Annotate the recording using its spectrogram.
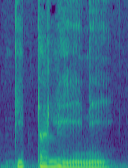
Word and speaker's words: ditalini: It is said as ditalini.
